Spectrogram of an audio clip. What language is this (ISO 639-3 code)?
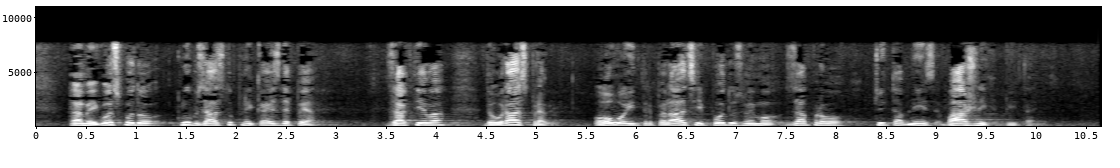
hrv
